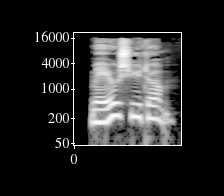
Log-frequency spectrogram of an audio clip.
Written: mavesygdom

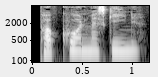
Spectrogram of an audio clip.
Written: popkornmaskine

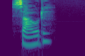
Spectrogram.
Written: sagte

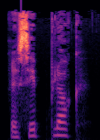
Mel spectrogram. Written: receptblok

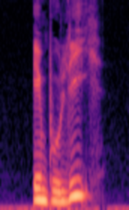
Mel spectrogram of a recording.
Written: emboli

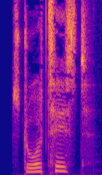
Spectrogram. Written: stortest

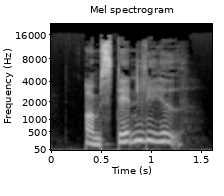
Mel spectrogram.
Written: omstændelighed

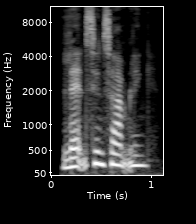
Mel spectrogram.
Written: landsindsamling

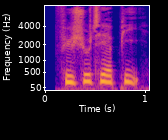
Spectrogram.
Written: fysioterapi

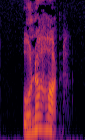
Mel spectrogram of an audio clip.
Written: underhånd

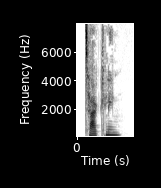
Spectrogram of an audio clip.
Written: tackling

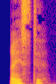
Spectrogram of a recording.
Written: riste

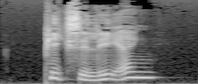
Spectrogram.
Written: pixelering

